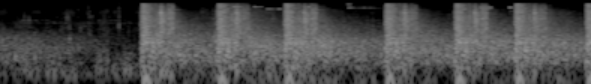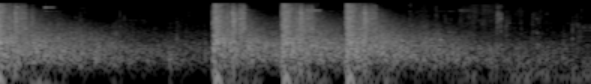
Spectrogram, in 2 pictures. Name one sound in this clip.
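A pistol fires a rapid series of loud shots that echo outdoors.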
